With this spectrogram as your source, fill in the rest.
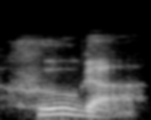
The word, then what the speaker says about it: hygge: they actually have a word for cozy that's pronounced hygge and that is an actual word that they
